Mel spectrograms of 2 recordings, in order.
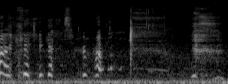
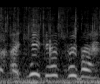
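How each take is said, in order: First: Slow, airless, barely voiced gasp; breathless whisper. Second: Panting after icy water; out of breath. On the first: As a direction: wheeze it out with no air. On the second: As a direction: gasp it out, winded. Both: Real, not acted.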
